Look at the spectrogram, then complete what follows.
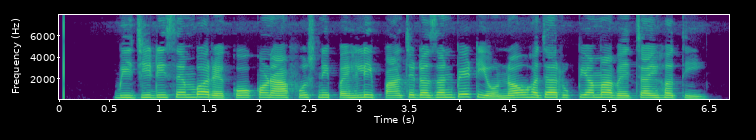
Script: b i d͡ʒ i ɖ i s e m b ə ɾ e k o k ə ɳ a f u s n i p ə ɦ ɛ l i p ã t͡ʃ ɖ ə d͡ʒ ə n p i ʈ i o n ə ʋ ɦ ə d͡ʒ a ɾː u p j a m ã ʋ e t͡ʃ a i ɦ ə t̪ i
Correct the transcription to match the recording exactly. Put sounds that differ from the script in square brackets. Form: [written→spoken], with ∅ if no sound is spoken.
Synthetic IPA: b i d͡ʒ i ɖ i s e m b ə ɾ e k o k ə ɳ a f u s n i p ə ɦ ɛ l i p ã t͡ʃ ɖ ə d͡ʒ ə n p [i→e] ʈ i o n ə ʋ ɦ ə d͡ʒ a ɾː u p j a m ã ʋ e t͡ʃ a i ɦ ə t̪ i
